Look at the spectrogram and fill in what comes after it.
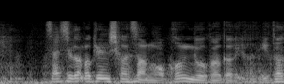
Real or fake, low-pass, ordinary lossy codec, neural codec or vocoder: fake; none; none; codec, 16 kHz, 1 kbps, FunCodec, trained on Chinese and English, 50 frames a second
